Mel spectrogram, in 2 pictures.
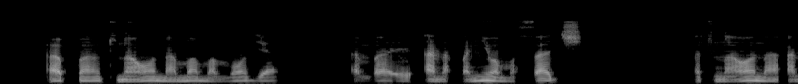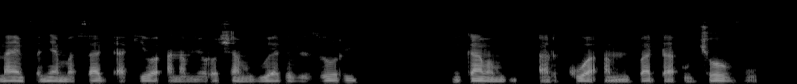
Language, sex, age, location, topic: Swahili, female, 36-49, Wajir, health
